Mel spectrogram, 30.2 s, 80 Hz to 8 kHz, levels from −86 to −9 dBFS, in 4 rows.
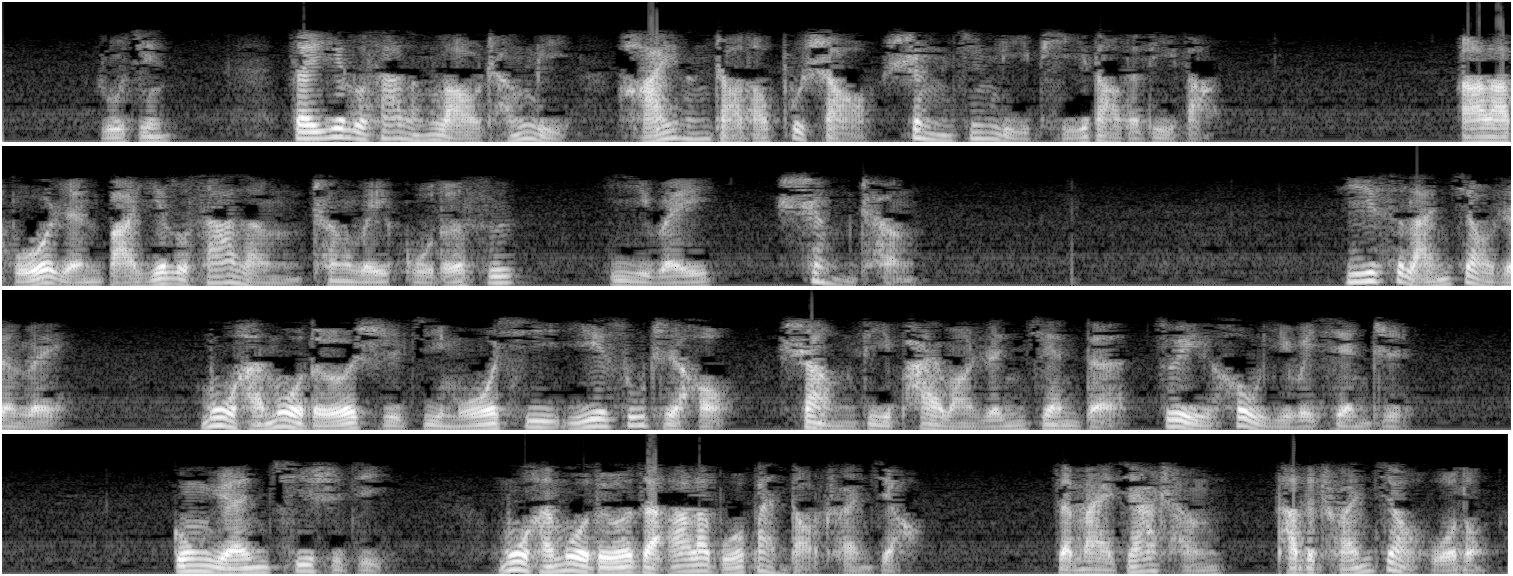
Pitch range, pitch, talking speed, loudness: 85-135 Hz, 95 Hz, 200 characters per minute, -19 LUFS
